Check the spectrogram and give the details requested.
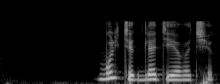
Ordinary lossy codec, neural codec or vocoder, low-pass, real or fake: none; none; none; real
